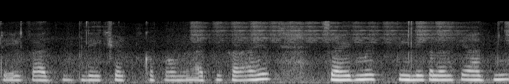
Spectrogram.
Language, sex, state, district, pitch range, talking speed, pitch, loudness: Hindi, female, Odisha, Sambalpur, 200-215 Hz, 175 wpm, 205 Hz, -16 LUFS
